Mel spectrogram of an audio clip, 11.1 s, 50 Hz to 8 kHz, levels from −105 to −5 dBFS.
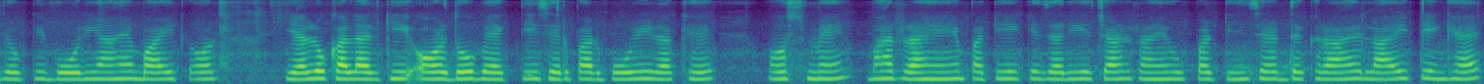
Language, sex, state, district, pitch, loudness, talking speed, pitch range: Hindi, female, Bihar, Araria, 240 Hz, -27 LUFS, 185 wpm, 235-250 Hz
